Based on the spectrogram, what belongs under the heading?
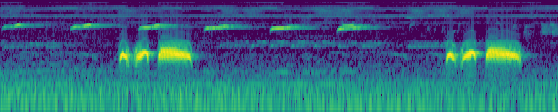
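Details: Spotted dove calling on the ground, a mellow three-part coo repeated twice, while another small bird keeps up a series of short high chirps roughly every half second and insects hum steadily.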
